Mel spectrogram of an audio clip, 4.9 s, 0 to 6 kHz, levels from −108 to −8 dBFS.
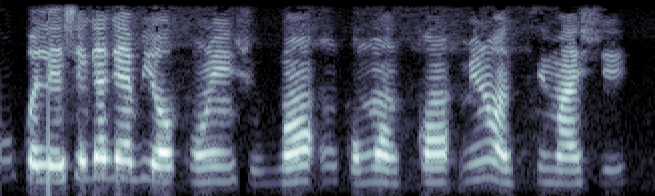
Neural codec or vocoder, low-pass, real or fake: none; 5.4 kHz; real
